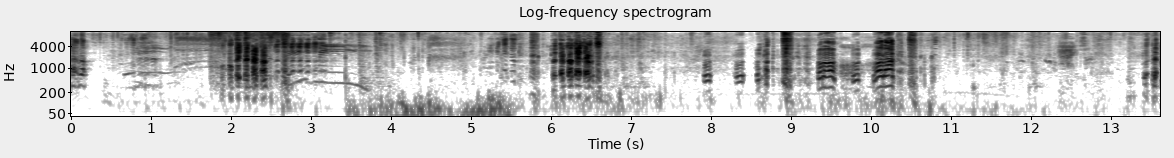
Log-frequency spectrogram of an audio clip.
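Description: A buck goat courting a doe gives loud, harsh bleats and blubbering calls, with a person talking in the background.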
